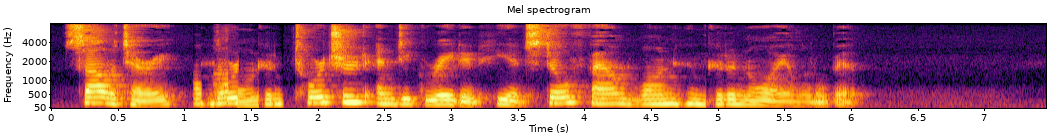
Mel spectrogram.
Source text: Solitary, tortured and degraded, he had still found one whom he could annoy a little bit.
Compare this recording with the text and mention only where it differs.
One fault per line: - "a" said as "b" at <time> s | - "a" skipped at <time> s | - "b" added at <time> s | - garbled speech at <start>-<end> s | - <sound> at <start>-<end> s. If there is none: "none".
- garbled speech at 1.1-1.7 s
- "he" skipped at 4.9 s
